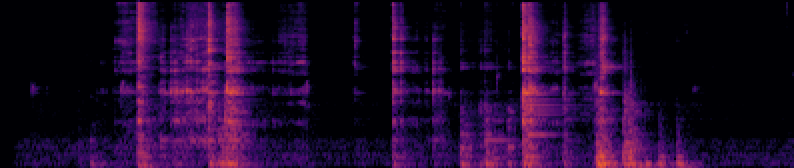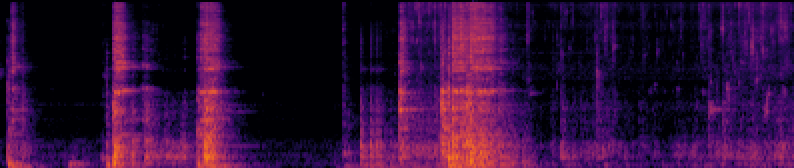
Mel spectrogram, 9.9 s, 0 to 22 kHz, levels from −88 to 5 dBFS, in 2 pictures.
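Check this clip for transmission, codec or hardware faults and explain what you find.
The signal in this recording of sounds stays continuous and steady throughout, with nothing in it that points to a fault anywhere along its path.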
